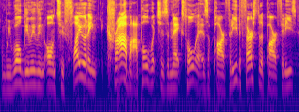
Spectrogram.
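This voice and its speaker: Male gaming host, mid-pitched and bright, chesty and wheezy with a cold, casual golf play-by-play. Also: brisk. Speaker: gaming channel host and player. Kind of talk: casual golf game commentary.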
